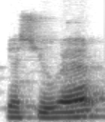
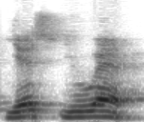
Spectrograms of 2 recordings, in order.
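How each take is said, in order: First: "Yes, you were." with "were" rising at the end; rising answer tune. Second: "Yes, you were." with "were" falling, louder; falling answer tune. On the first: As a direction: lift "were" upward at the end. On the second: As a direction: state it firmly, tune dropping on "were". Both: Shown as a demonstration. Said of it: "Misalnya di sini".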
